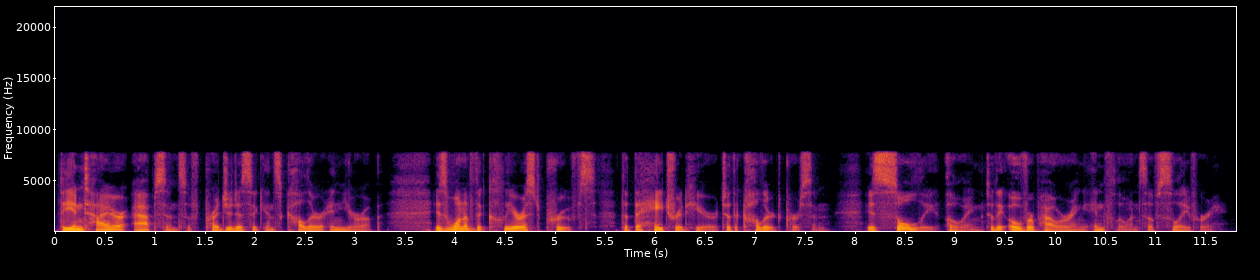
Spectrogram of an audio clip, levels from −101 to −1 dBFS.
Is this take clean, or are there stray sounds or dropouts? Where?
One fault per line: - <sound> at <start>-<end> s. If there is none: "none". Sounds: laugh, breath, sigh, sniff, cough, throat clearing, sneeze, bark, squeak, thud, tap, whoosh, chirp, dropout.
none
